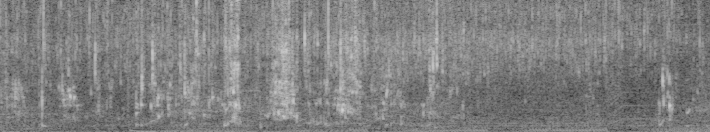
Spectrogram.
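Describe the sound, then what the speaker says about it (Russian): Water pours and trickles in uneven splashes onto a blueberry plant, quiet and close, with small gaps between bursts. "И поливаем нашу голубику."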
